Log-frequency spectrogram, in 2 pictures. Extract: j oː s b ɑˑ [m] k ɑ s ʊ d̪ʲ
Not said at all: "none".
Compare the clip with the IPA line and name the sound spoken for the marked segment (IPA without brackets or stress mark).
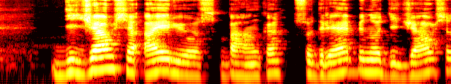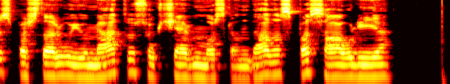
ŋ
